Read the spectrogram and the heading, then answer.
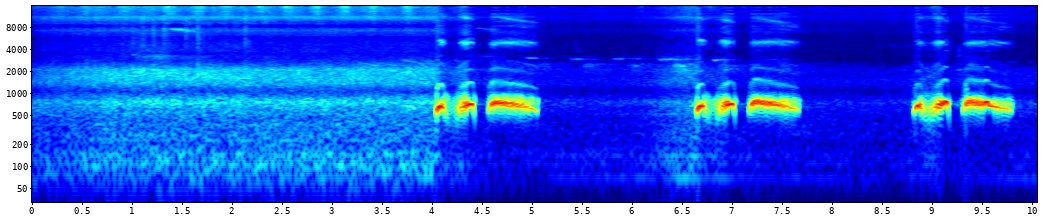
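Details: Spotted dove kept as a decoy for luring wild birds. Steady background hiss at first, then three phrases, each a quick doubled note followed by a longer steady coo, about two seconds apart.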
